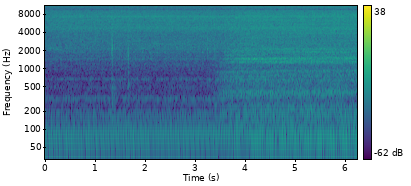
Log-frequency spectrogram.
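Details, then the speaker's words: 1990 Dodge Grand Caravan LE idling after storage, AC presumed uncharged: low even idle, then a steadier hum and added load a few seconds in; owner thinks the AC compressor kicked in, not confirmed. "Um, it sure sounded like it kicked in."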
